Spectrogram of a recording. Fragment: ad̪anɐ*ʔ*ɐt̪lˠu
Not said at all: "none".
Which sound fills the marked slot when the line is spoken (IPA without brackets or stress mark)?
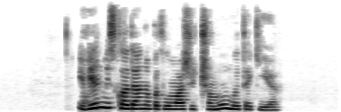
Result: p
